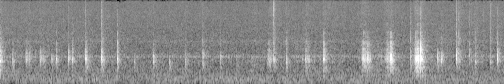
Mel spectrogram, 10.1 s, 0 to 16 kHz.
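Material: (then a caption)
Chocolate. Long nail tips tap and scratch across the segments of a solid dark chocolate bar lying flat. There are 26 short, dry clicks with a bright, hollow tone around 1.1 kHz over a quiet background, and a few louder, rougher scratches near the end.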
